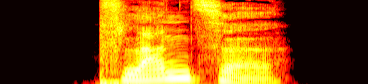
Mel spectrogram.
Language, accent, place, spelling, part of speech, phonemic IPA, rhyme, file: German, Germany, Berlin, pflanze, verb, /ˈpflantsə/, -antsə, De-pflanze.ogg
- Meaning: inflection of pflanzen: 1. first-person singular present 2. first/third-person singular subjunctive I 3. singular imperative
